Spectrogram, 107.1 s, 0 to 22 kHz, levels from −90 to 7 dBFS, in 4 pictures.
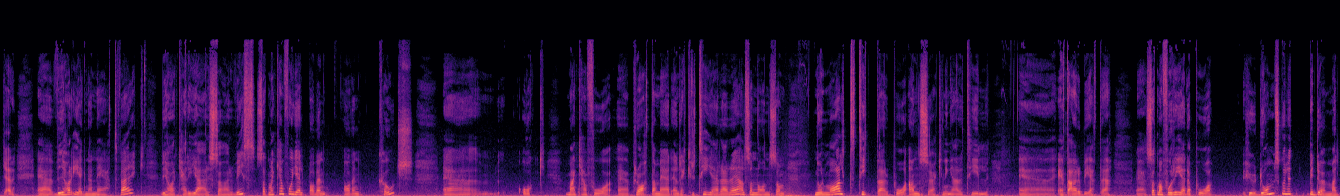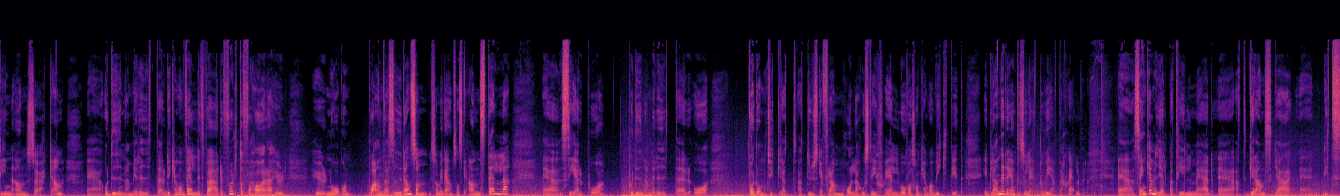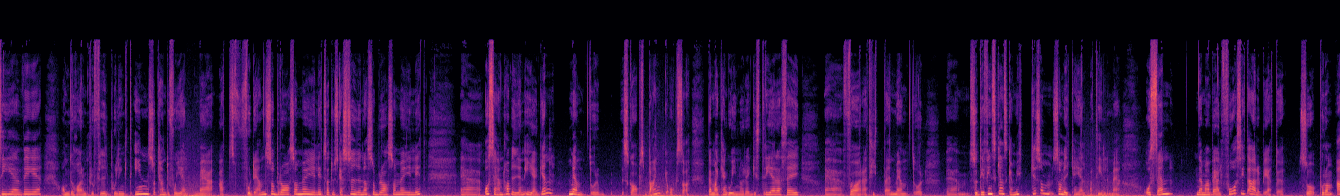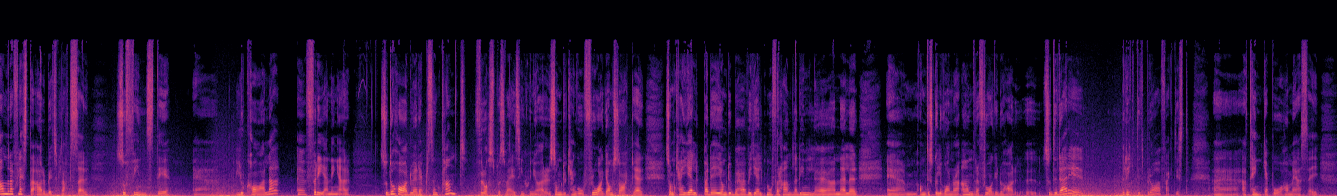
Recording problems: wind noise on the microphone; occasional gusts; 20 dB below the speech

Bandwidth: 17.5 kHz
